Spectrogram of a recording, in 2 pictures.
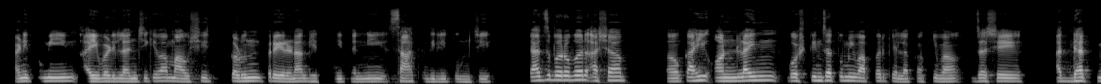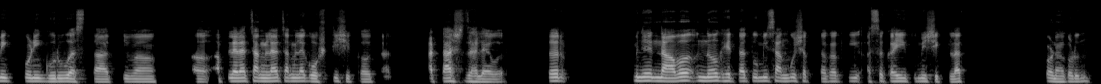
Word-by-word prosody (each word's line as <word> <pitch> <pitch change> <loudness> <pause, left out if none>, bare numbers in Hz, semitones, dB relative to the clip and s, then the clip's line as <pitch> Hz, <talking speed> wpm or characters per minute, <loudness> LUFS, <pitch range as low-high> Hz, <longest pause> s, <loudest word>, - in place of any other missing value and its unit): आणि 145 +2 +3
तुम्ही 160 +2 +2
आई-वडिलांची 140 0 +3
किंवा 155 +2 -1
मावशीकडून 150 +2 0
प्रेरणा 140 -3 +4
घेतली, 140 -1 -6
त्यांनी 135 +1 -3
साथ 140 +1 -1
दिली 130 0 -3
तुमची. 125 0 -6 0.4
त्याचबरोबर 200 +2 +4
अशा 185 +2 +2 0.5
अ, 145 - 0
काही 175 +3 +4
ऑनलाईन 175 +5 +4 0.2
गोष्टींचा 175 +2 +1
तुम्ही 175 -1 0
वापर 155 0 -1
केला 135 -3 -2
का? 135 +1 -10
किंवा 140 -1 -1 0.2
जसे 150 0 +1 0.5
आध्यात्मिक 160 +1 +2
कोणी 150 -1 +2
गुरु 140 +1 +2
असतात 130 -2 -2
किंवा 130 -1 -2 0.5
अ, 130 - -1 0.2
आपल्याला 150 0 +4
चांगल्या-चांगल्या 155 0 +2
गोष्टी 145 +2 -3
शिकवतात, 125 -4 -7 0.4
हताश 145 -2 +2
झाल्यावर. 125 -3 -1 0.5
तर 165 0 +4 0.7
म्हणजे 170 0 +3
नाव 160 +2 +5
न 170 0 +3
घेता 160 -2 -1
तुम्ही 160 0 -1
सांगू 160 -1 -1
शकता 150 -3 -7
का 140 - -2
की 150 +2 -8
असं 130 - -5
काही 145 0 +2
तुम्ही 145 0 -3
शिकलात? 130 -1 -2 0.8
कोणाकडून? 135 0 -2
150 Hz, 135 wpm, -26 LUFS, 135-160 Hz, 0.8 s, नाव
